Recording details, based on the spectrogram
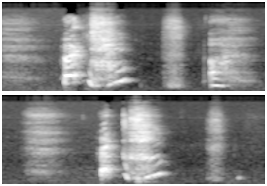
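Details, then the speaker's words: Person with really bad allergies sneezing: two loud, explosive sneezes, each with a sharp in-breath, followed by softer breathy exhales; ordinary allergic sneezing. "I'm going to sneeze. Sorry. I might sneeze. Choo. Excuse me. I have some really bad allergies."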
